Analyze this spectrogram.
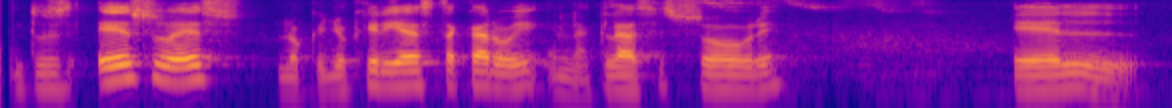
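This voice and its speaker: A man teaching a philology class, explaining slowly, repeating phrases and stressing example words. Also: medium pitch, darkish tone, highs cut off. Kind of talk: recorded class lecture.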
